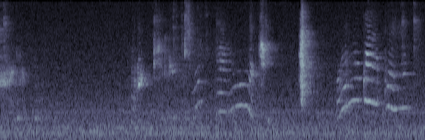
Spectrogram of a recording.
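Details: Pet budgerigar indoors, chattering: scattered short squeaks, warbled rising and falling whistles and clicks in two bursts, fairly quiet over a steady room hiss.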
